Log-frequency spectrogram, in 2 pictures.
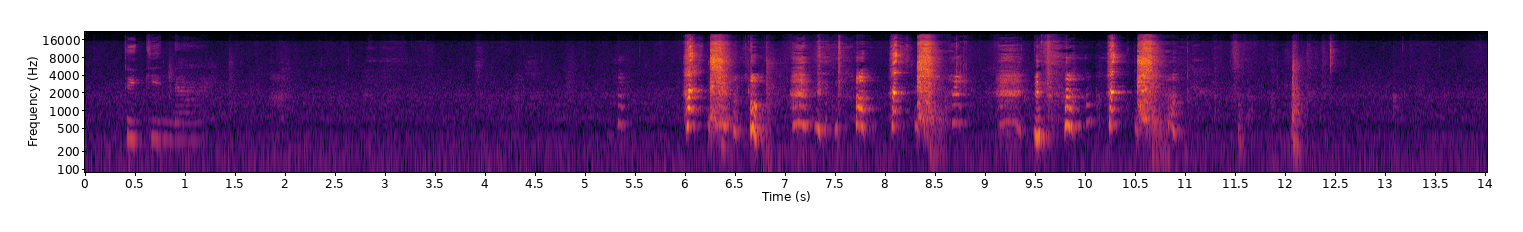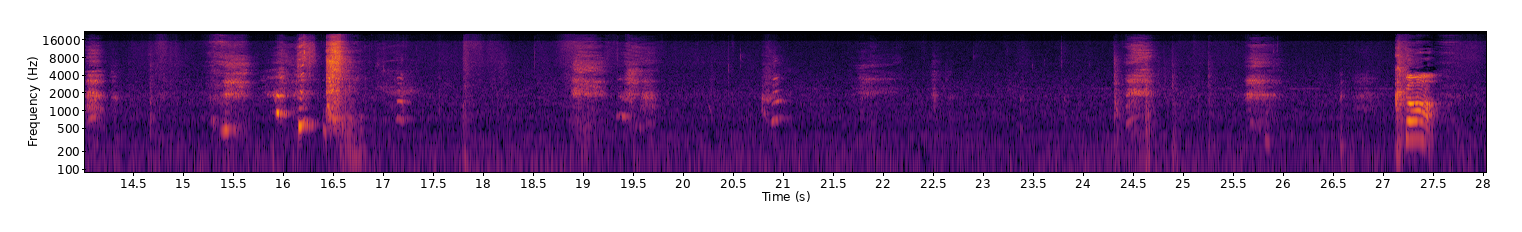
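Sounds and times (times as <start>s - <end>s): person sneezing: 6.0s - 6.6s, 8.1s - 8.7s, 10.2s - 11.0s, 16.1s - 16.9s.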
